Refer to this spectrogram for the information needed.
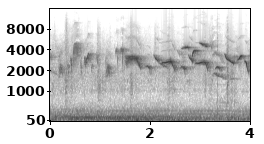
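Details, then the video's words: Chinese hwamei singing in a countryside garden: a varied run of loud whistled phrases, rising and falling notes and slurred trills, with a low steady hum underneath. "Nghe Chim Họa Mi Hót"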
